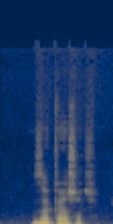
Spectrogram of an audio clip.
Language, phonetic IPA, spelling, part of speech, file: Polish, [zaˈkaʒat͡ɕ], zakażać, verb, LL-Q809 (pol)-zakażać.wav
